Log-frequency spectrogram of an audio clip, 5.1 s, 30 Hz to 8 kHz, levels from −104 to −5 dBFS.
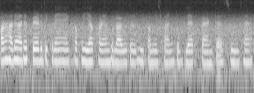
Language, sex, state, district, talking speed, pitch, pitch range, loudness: Hindi, female, Chhattisgarh, Balrampur, 260 wpm, 200 Hz, 190-210 Hz, -19 LUFS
